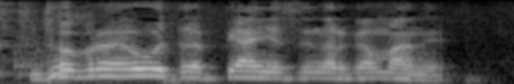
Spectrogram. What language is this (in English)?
Russian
